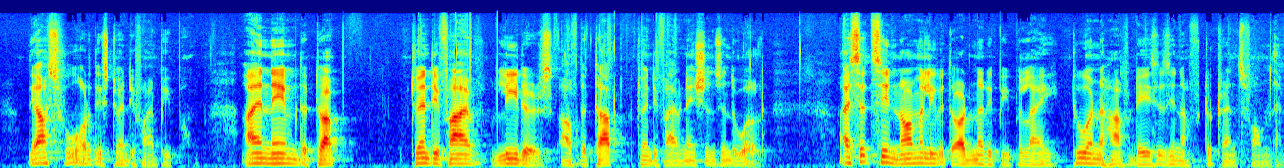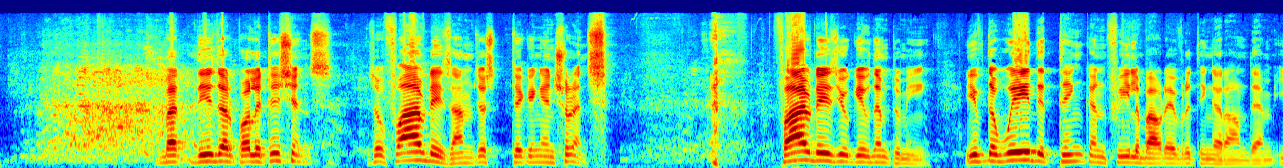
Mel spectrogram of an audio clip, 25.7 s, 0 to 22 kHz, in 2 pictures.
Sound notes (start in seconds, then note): 13.0 laughter; 19.0 laughs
